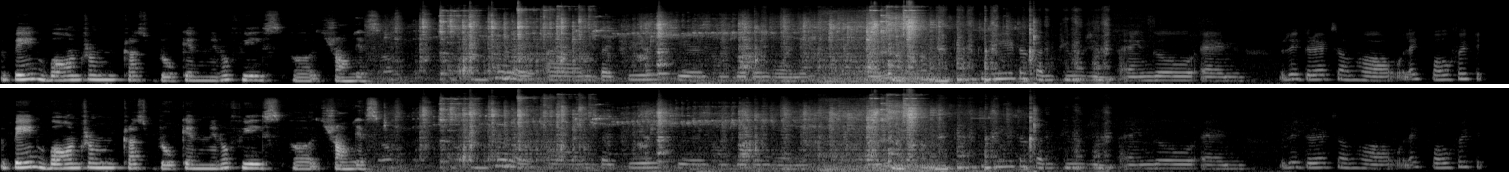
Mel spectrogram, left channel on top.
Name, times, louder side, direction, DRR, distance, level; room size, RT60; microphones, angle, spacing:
voice 1, 0.0-3.8 8.9-9.1 9.3-9.5, right 3 dB, 55° right, 0.5 m, -25 dB
Bird, 3.5-10.7, right 1 dB, 35° right, 2.1 m, -41 dB
Coin (dropping), 3.6-10.3, left 2 dB, 15° left, 0.8 m, -27 dB
voice 2, 5.0-8.9 9.8-14.8, left 4 dB, 90° left, 0.5 m, -37 dB
Writing, 8.6-11.6 12.0-12.1 12.8-12.9, left 3 dB, 30° left, 0.3 m, -37 dB
3.3 x 2.4 x 2.4 m
head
